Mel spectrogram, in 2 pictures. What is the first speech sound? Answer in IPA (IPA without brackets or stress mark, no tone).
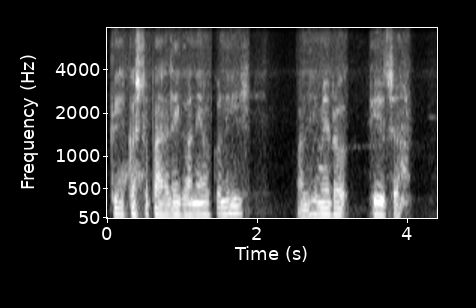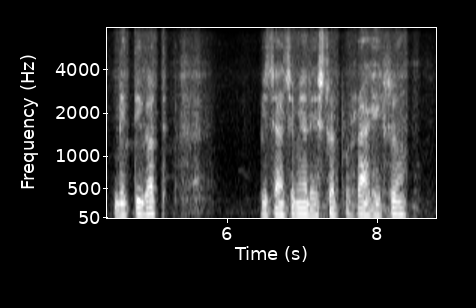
k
